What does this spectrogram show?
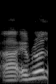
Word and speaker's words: Imrul: Imrul, I hope I am pronouncing your name correct.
